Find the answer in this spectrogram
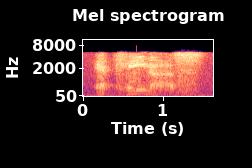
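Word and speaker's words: ekinos (ἐκεῖνος): It means this, it points out something near at hand in the Koine Greek, while the remote demonstrative, ekinos, pardon me, I mispronounced that, it's ekinos, it's not ekinos, it's not ekinos, it's ekinos, means that.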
